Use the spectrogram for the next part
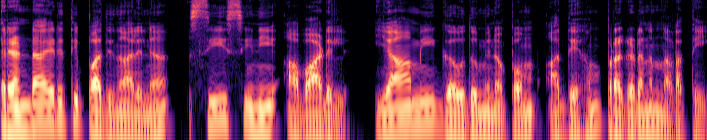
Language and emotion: Malayalam, neutral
